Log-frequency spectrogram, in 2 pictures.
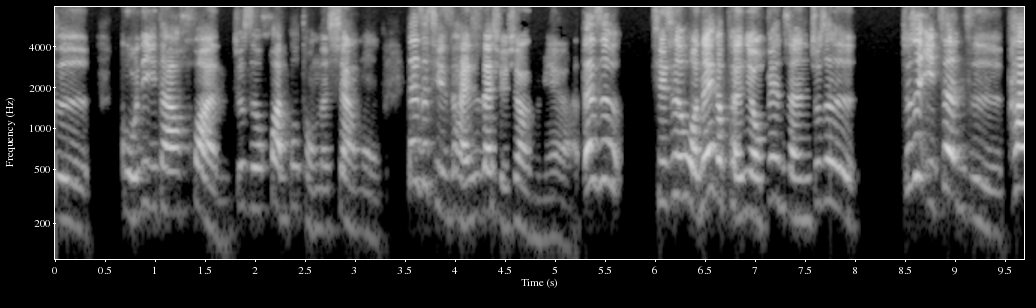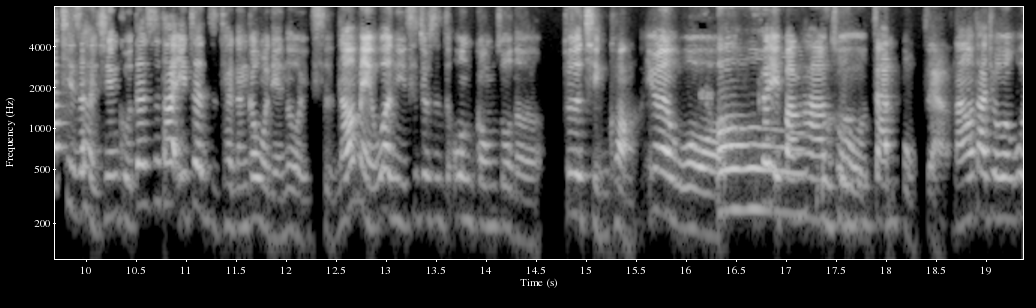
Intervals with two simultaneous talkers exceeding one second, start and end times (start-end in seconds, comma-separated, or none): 16.3-17.9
